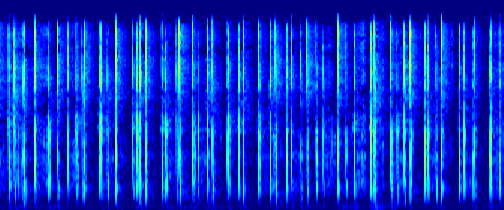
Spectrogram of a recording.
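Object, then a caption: Small hollow plastic floss dispenser. A small white hollow plastic Reach dental floss dispenser is turned in the hands and tapped on its sides and lid with long painted acrylic nails. About thirty quick, dry, clicky taps come in an irregular stream, each short and bright with almost no ring.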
